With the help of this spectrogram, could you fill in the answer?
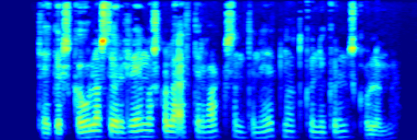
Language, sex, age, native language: Icelandic, male, 20-29, Icelandic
